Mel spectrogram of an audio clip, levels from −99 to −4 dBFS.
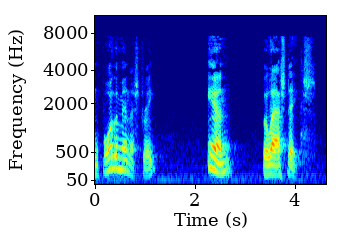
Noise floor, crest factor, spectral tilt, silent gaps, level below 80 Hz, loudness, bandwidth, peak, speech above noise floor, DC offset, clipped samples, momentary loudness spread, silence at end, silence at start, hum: -80 dBFS; 20 dB; -4.5 dB/octave; none; -82 dBFS; -36 LUFS; 7.6 kHz; -18 dBFS; 44 dB; under 0.1%; under 0.1%; 24 LU; 0.35 s; 0 s; 60 Hz at -80 dBFS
